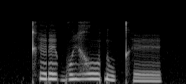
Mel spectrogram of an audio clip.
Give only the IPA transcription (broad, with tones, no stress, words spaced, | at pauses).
kʰɪ˦ɾe˦˨ɡʷiː˦ ɣoː˦ɗu˨ kʰeː˨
